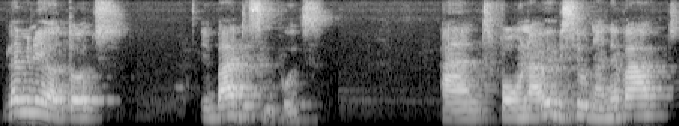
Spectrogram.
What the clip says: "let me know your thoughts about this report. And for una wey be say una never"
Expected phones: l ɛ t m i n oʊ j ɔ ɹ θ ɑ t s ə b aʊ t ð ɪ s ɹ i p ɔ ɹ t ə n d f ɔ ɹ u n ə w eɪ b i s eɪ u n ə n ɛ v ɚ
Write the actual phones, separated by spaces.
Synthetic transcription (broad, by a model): l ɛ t m i n oʊ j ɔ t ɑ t ə b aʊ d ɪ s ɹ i p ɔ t ə n d f ɔ w u n ə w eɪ b i s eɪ u n ə n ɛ v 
